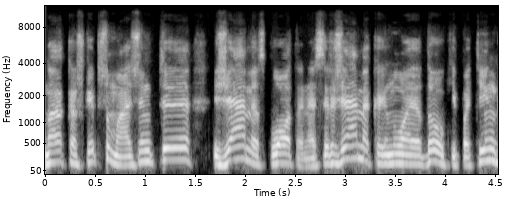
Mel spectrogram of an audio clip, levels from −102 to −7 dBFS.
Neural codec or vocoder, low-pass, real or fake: none; 10.8 kHz; real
